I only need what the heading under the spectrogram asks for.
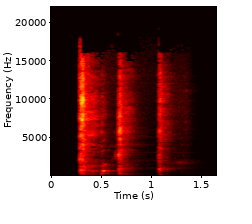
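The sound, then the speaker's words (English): Three harsh coughs in quick succession, fairly loud, the first two running together and the third after a short pause, with no talking around them. “I held my cough until you were done.”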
